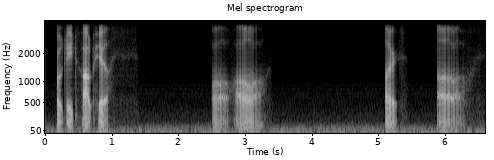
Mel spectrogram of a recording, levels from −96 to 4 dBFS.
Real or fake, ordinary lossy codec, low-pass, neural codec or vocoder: fake; none; 3.6 kHz; autoencoder, 22.05 kHz, a latent of 192 numbers a frame, VITS, trained on many speakers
